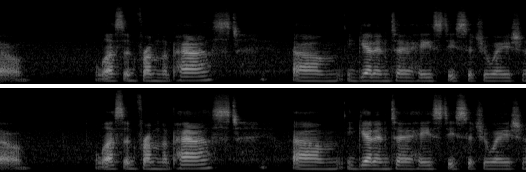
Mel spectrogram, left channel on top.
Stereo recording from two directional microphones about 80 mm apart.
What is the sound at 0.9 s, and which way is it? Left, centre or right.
Speech, right.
